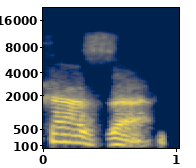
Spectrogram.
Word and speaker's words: casa: Eu tenho aqui a penúltima sílaba tônica, última, penúltima, casa. É uma palavra paroxítona.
